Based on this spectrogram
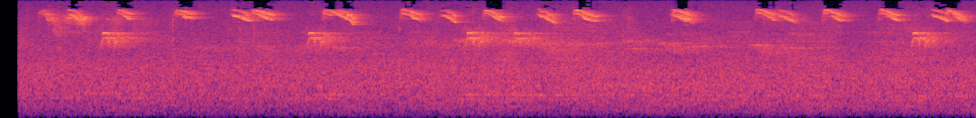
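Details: Swallow-tailed hummingbird, an adult with its chick, giving thin, very high chips, some doubled, repeated about every half second over a steady hiss of background noise.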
